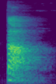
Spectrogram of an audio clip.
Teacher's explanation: अब इस समय देख रहे हैं जो ता वर्ग है, उस समय जीवा ता को बोलते समय जो जीवा है वह दांत दोनों ऊपर और नीचे के दांतों से टच हो रहे हैं दोस्तों। इसीलिए इसी आधार पर हम कह सकते हैं कि जो ता है वह कहां से निकल रहा है, दंत से निकल रहा है दोस्तों, या दंत मूल से निकल रहा, आप कह सकते हैं।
